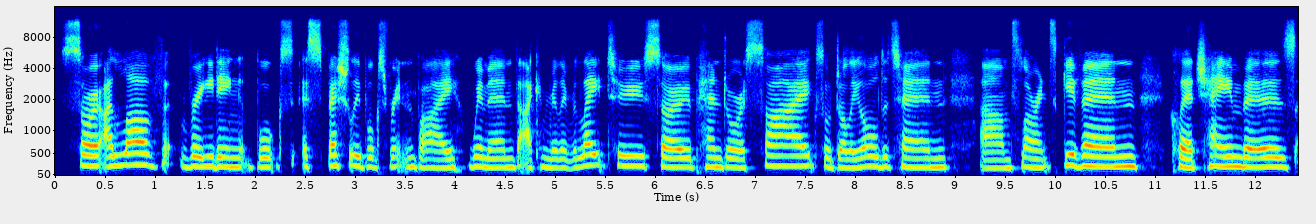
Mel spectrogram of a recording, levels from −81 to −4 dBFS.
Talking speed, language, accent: 130 wpm, English, Australian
